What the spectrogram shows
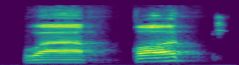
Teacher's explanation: wa qad dal sukun bacaan kolkolah dibaca memantul ditampakkan pantulannya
